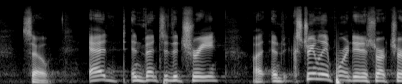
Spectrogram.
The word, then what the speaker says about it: trie: actually you pronounce it tree it comes from retrieval uh which in English is RT r i v l so Ed invented the tree an extremely important data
